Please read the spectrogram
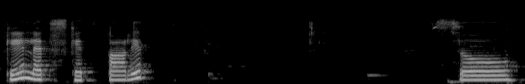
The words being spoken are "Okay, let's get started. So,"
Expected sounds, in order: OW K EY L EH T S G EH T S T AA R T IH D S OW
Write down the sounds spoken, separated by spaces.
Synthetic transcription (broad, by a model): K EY L EH T S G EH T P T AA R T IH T S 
